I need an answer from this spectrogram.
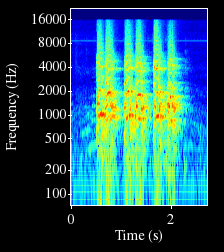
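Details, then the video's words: Border Terrier puppy named Angus barking at a broom it fights and runs from: three loud sharp barks spaced about half a second apart, indoors. "Border terrier puppy fights broom"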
